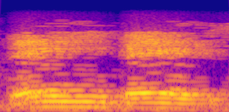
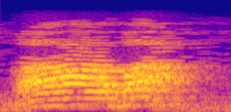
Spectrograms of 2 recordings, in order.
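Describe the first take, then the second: First: The first vowel sounds like 'ay'. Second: The first vowel sounds like 'ah'. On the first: The speaker calls it wrong. "it is not baby something" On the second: The speaker calls it right. "It is Baba. That is A"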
